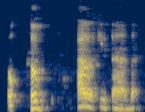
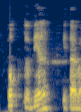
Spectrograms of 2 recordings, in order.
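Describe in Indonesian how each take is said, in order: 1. Kedua kata dibaca terpisah, masing-masing sendiri. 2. Kedua kata itu dihubungkan dengan vokal i yang disisipkan. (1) "jika ingin dibaca sendiri-sendiri ya, tidak kita baca bersambung" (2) "jika ingin dibaca bersambung ya ... diubah menjadi kasrah"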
